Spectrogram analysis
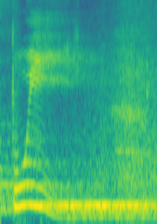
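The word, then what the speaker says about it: puis: P is pa, and together it becomes Pui.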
